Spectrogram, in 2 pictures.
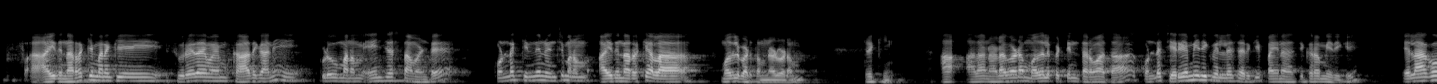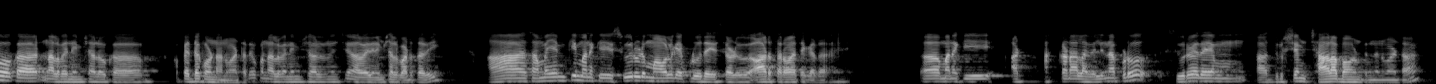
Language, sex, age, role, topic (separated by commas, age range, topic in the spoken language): Telugu, male, 25-29, guest, నడక లేదా ట్రెక్కింగ్ చేయడం మీకు ఏమి ఇస్తుంది?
